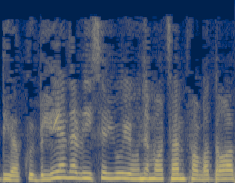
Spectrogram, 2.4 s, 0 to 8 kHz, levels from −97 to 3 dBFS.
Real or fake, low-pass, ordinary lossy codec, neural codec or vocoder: fake; 7.2 kHz; MP3, 32 kbps; codec, 16 kHz in and 24 kHz out, 0.6 kbps, FireRedTTS-2 codec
